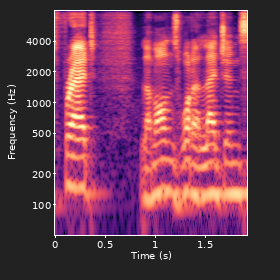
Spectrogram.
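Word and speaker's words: Lammens: He's Flemish, so it's Lamonz, not Lemenz.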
